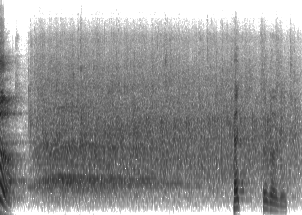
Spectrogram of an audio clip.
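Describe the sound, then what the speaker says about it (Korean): A church congregation applauds and cheers, a sustained wash of clapping and shouting that follows a speaker's call and fades slightly, with a brief voice breaking through near the end. "여러분 함성과 함께 박수!"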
